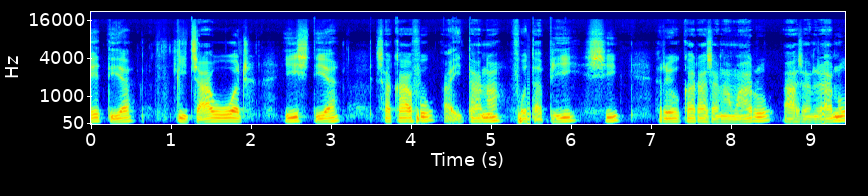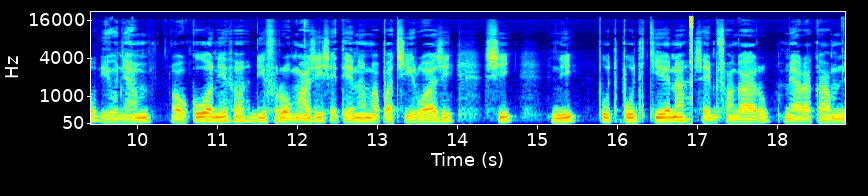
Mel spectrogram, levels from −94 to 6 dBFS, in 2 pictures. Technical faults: corrupt frame decoded

